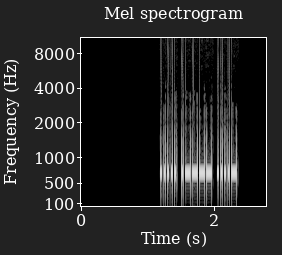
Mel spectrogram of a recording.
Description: Morse code, heard as a keyed tone, about 46 wpm, 700 Hz. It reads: 514
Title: Three Challenging Letter-Number Combinations 45wpm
